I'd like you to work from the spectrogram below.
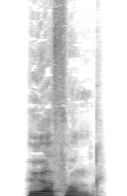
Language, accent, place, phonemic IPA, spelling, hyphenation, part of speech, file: German, Germany, Berlin, /ˈhøːrfʊŋk/, Hörfunk, Hör‧funk, noun, De-Hörfunk.ogg
- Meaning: radio (technology that allows broadcasters to transmit audio programs; such programs)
